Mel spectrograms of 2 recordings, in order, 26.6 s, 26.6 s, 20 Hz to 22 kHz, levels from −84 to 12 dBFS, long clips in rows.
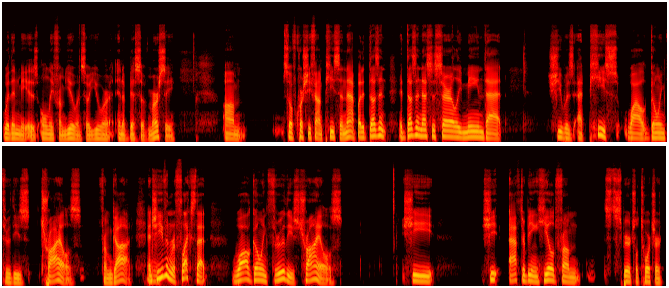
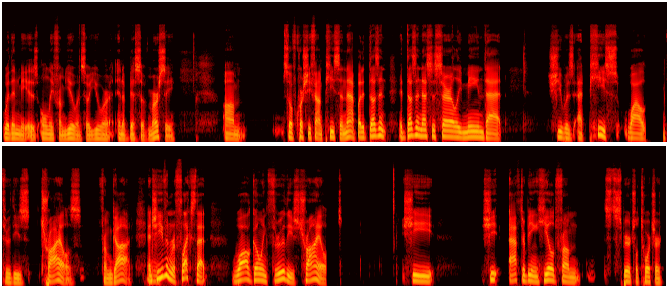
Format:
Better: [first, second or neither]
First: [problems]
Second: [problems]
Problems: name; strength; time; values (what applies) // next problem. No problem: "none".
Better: first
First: none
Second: audio cutting out; at 13 s and at 20 s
